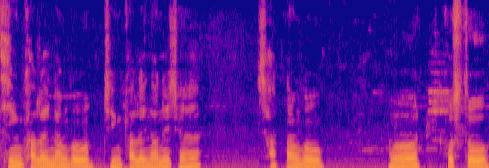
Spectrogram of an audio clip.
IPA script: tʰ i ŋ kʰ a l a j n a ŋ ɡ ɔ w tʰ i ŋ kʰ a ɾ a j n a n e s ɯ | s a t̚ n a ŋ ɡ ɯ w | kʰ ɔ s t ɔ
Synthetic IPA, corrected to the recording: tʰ i ŋ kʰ a l a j n a ŋ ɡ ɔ w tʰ i ŋ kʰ a l a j n a n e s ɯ | s a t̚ n a ŋ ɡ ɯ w | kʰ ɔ s t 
